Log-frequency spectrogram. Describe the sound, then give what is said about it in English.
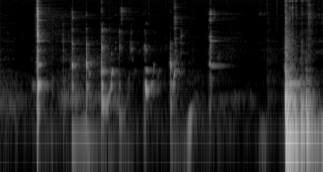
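Galeva whiskey poured from a bottle with a twist-off stopper into a clean Glencairn glass: a quick series of hollow glugs and plops with faint glassy ringing, then a louder, steady rushing splash near the end. Fairly quiet, with no talking. “Okay, let's go ahead and open it up and go for a pour.”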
